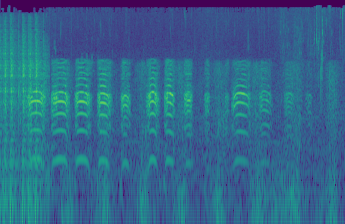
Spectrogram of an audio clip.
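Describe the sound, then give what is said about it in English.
Several ducks quack loudly, their nasal calls overlapping in a rapid, uneven chatter that keeps going for a few seconds with no voices present. “Only at the enemy, not the ducks.”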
